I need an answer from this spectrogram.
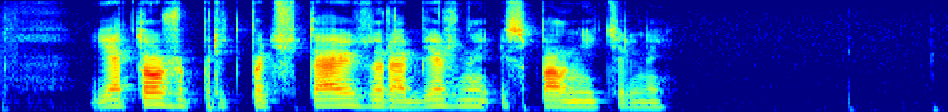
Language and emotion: Russian, neutral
